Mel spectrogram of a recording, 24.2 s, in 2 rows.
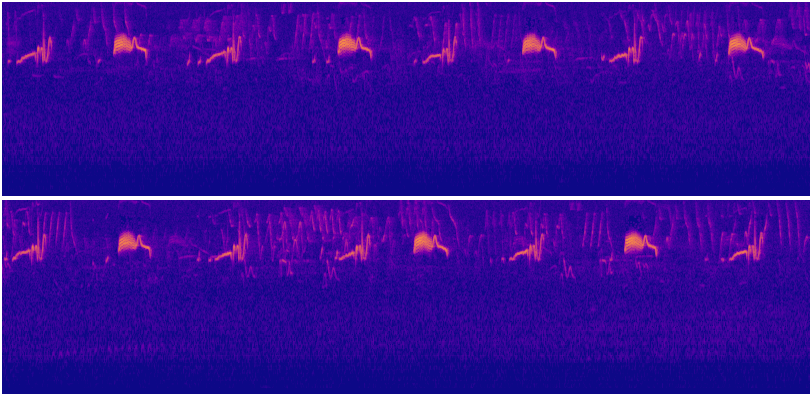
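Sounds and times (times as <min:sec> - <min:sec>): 
bird song of high whistled phrases: 0:00.1 - 0:24.2.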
